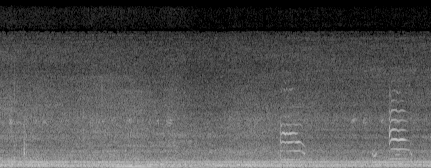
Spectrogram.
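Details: Stray cat meowing outdoors: two clear, drawn-out meows, the first near the middle and the second close to the end, over a steady background hum and low rumble.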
